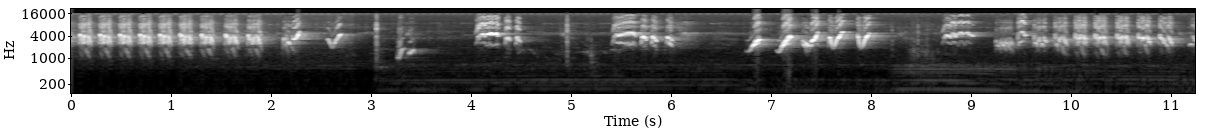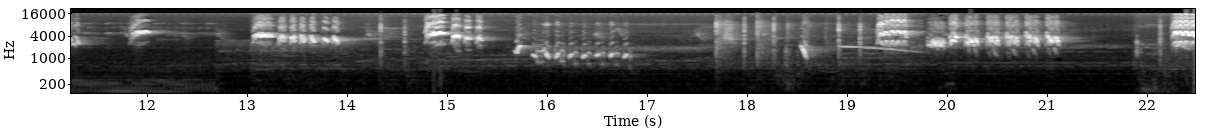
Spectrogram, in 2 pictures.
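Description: A songbird sings loud, fast, varied phrases of chirps and trills close by.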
